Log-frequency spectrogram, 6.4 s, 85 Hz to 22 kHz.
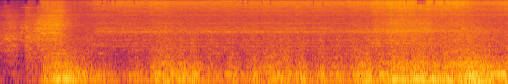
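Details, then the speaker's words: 5.3 LS V8 in a 1967 Chevrolet Caprice, first start on a new Holley Terminator X: catches and settles into a slightly uneven, lumpy idle with a faint hiss; suspected vacuum leak around the throttle body. "Not bad. Not terrible. Not terrible. It sounds like it's got a vacuum leak up here in the throttle body area. So we need to work on that."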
